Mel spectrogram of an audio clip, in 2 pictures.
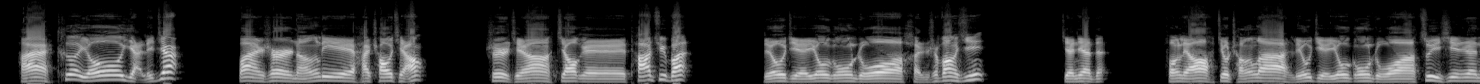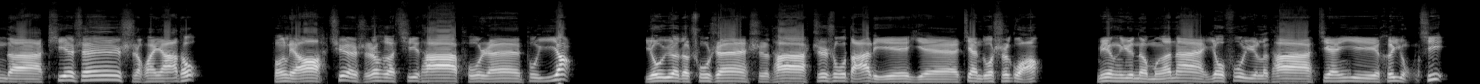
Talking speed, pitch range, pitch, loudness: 195 characters per minute, 135-165 Hz, 150 Hz, -13 LUFS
